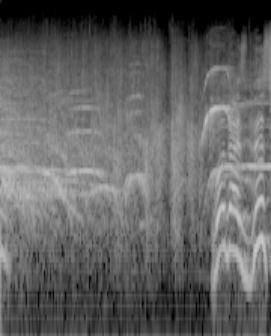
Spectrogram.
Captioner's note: cheers and applause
